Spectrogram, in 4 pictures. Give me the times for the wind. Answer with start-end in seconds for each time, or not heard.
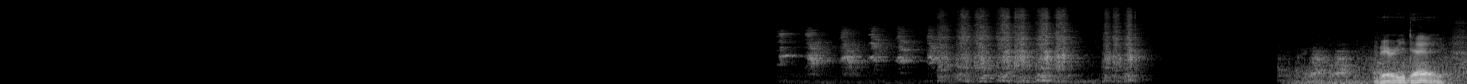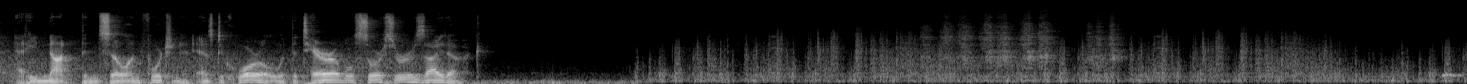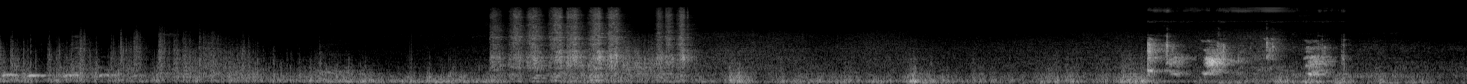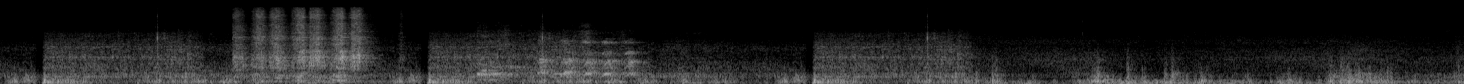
12.8-58.6.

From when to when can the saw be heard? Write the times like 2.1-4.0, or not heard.
9.3-11.4, 23.9-25.9, 34.2-36.2, 46.3-48.0.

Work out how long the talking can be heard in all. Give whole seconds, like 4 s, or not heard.
6 s.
